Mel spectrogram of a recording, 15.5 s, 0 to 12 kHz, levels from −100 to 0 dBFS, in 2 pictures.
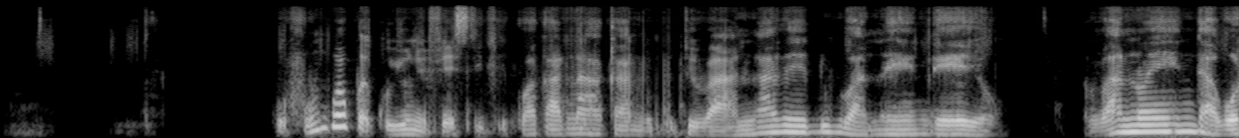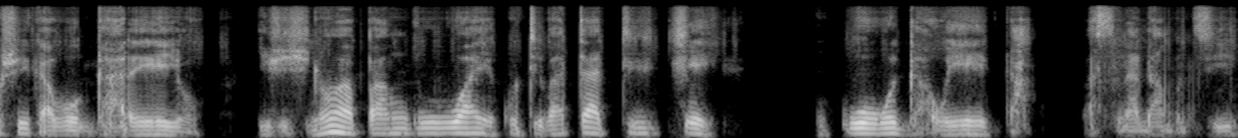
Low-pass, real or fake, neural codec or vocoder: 9.9 kHz; fake; vocoder, 22.05 kHz, 80 mel bands, WaveNeXt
